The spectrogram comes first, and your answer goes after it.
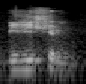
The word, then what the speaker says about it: bilişim: But and that bilişim is that word.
